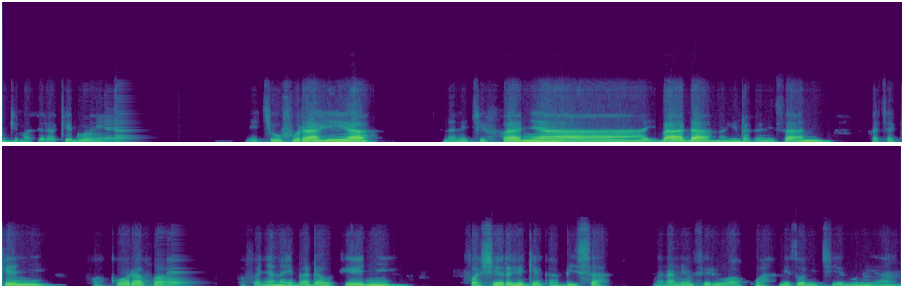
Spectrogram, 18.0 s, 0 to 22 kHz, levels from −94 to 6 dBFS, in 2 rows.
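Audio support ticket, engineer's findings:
Repeated packet loss (robotic sound), 0.83–1.14 s: choppy speech with pieces missing. Four gaps, the longest 62 ms, concealed across roughly half the span. Unlike a single burst, the holes recur in quick succession.

Long network dropout, 1.16–1.77 s and 10.71–11.15 s (the latter between "wacha kenyi wakora" and "wafanya na ibada"): likely a network outage. The concealment fades into about 0.29 s and 0.08 s of silence, and about 0.6 s and 0.42 s of speech are lost.

Short concealed packet loss, 10.47–10.51 s and 10.67–10.71 s, after "wacha kenyi wakora": brief smear or wobble at the decoder's concealment. About 20 ms is missing each time.

Burst of packet loss, 10.57–10.67 s: a held buzz or hiss that fades, with about 80 ms of speech missing. It is longer than the short losses, and the audio resumes further on.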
